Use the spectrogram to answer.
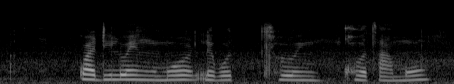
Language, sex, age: Tswana, female, 20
